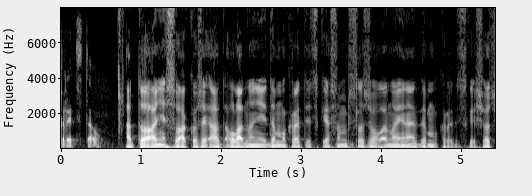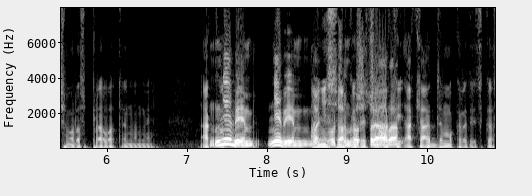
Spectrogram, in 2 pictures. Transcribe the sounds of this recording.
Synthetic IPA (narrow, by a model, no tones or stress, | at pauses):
pɾɛt̪st̪a̰ʊ | at̪ɔaɲisuakɔʒɛʔaɔlad̪ɔɲɛjɛd̪ɛmɔkɾat̪it͡skɛjasɔmmislilʒɛɔlad̪nɔjɛnajd̪ɛmɔkɾa̰t̪i̥t͡skɛ̰ɪʃɛɔt͡ʃɔmɾɔspɾa̰ːʋa̰t̪ɛnɔ̰ɛ̰ | ʔa̰ɔɲɛʋɪɛmɲɛʋɪɛmaɲisɔuaɔmɔɔʒɛt͡ʃpɾaːaʋaiʔakad̪ɛmɔkɾat̪it͡ska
